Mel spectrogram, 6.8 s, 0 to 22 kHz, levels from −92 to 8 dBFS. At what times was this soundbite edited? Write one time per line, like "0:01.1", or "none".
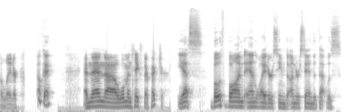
0:04.2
